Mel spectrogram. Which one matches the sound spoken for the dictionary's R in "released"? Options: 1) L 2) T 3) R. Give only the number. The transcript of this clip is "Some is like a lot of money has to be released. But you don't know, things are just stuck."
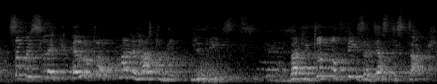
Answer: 1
